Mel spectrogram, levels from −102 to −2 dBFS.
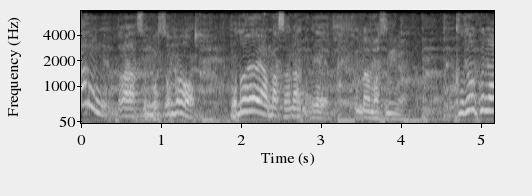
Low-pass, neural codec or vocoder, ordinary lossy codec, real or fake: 7.2 kHz; codec, 16 kHz, 4 kbps, FunCodec, trained on LibriTTS, 50 frames a second; none; fake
